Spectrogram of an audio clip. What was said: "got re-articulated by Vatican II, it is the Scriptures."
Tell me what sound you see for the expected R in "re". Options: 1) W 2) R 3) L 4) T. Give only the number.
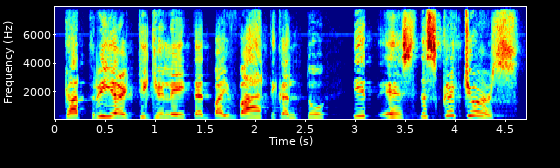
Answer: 2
